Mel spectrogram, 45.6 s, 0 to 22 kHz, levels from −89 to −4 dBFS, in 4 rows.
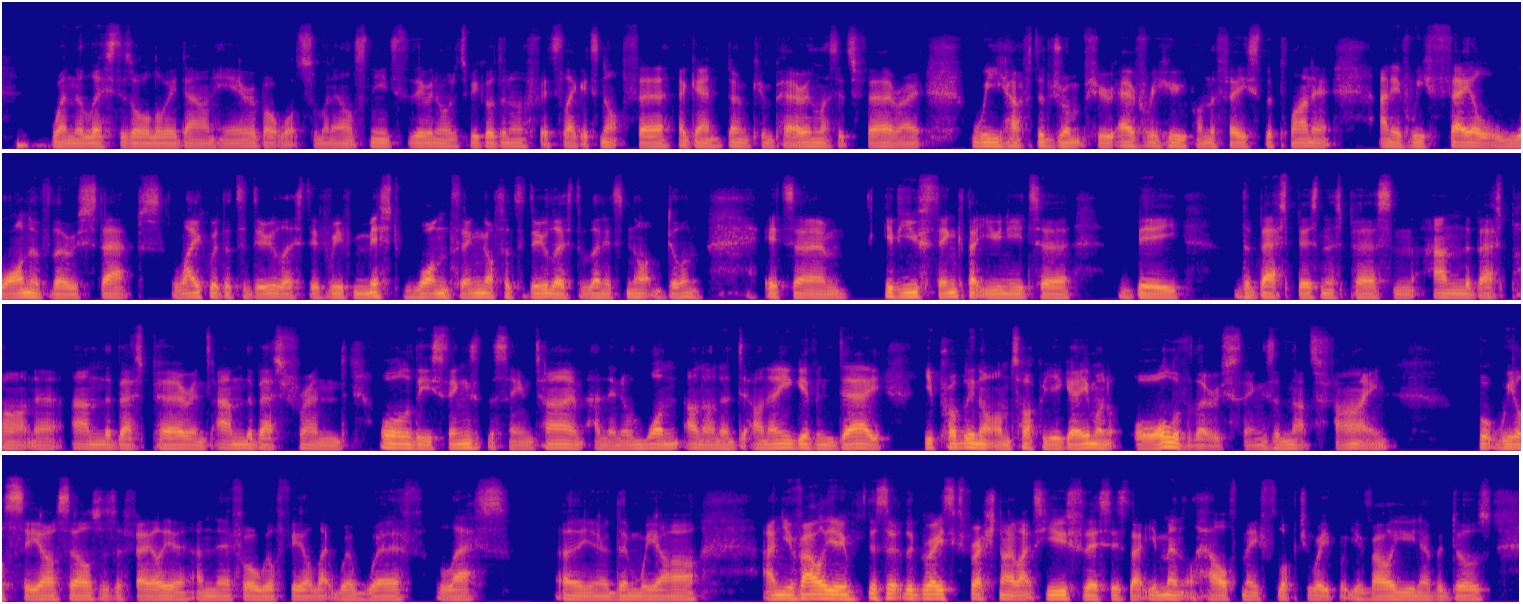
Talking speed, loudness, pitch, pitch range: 240 wpm, -31 LUFS, 90 Hz, 85-95 Hz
